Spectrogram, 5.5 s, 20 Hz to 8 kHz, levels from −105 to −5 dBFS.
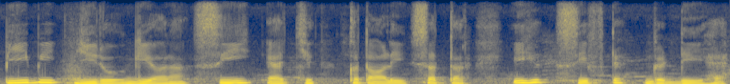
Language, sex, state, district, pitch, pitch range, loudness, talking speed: Punjabi, male, Punjab, Kapurthala, 155 Hz, 140-185 Hz, -14 LUFS, 110 wpm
